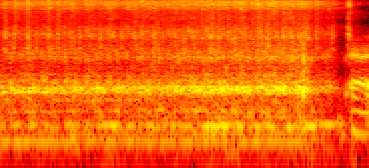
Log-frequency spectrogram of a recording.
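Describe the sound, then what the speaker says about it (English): A sewing machine whirs continuously, stitching the side seam of small Barbie doll pants, then stops abruptly near the end. "I'll be sewing one side of the pants"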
